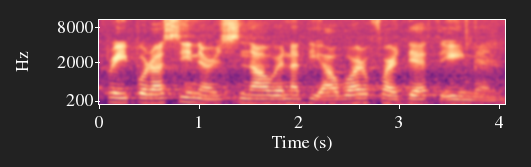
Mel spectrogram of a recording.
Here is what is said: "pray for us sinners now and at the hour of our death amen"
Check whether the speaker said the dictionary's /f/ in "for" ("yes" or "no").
no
